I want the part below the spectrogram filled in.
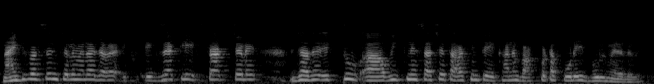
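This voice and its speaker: A man's voice: sits high, quick pace, pushed and bright, poor audio. A man teaching an English grammar lesson for competitive exams, posing questions to students and answering them himself while mixing in English terms. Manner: mixes English terms into explanations, asks and answers his own questions. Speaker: exam-prep English teacher. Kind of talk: classroom grammar lecture.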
